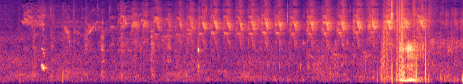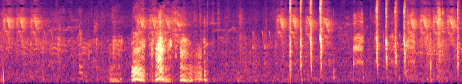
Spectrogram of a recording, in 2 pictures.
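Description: Siberian husky puppies playing and wrestling over a toy, with short puppy vocalizations around eight seconds in and again around twelve seconds in, the loudest there. From about fifteen seconds in there is a run of sharp clicks.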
